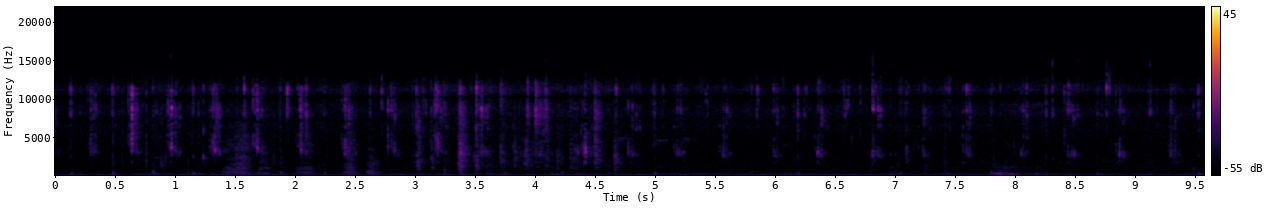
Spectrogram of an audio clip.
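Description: Cat lapping water from a bowl with its tongue: a quick, even run of small wet clicks, several a second, over a low steady hum.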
